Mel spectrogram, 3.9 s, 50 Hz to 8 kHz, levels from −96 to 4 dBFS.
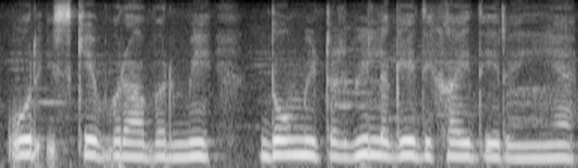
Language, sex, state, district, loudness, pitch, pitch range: Hindi, female, Uttar Pradesh, Saharanpur, -15 LUFS, 205 Hz, 195-220 Hz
